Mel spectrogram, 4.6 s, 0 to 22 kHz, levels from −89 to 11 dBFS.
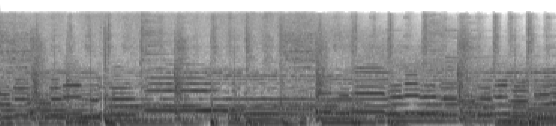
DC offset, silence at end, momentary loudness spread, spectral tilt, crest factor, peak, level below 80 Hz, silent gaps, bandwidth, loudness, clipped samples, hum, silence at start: under 0.1%; 0 s; 2 LU; -5 dB/octave; 12 dB; -2 dBFS; -26 dBFS; none; 15.5 kHz; -15 LUFS; under 0.1%; none; 0 s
